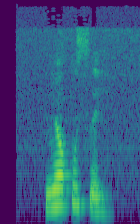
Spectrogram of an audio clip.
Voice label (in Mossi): "yõgse", moore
